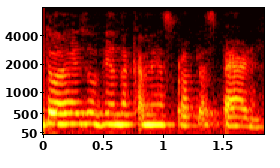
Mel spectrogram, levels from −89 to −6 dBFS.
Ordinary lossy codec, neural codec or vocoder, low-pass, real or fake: none; vocoder, 22.05 kHz, 80 mel bands, WaveNeXt; 7.2 kHz; fake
